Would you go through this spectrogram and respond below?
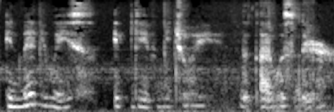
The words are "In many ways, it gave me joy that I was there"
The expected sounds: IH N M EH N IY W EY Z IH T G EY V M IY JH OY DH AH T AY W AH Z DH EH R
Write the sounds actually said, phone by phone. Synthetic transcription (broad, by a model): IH N M EH N IY W EY S IH T G EY V M IY JH OY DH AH T AY W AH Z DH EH R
